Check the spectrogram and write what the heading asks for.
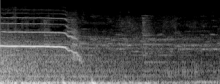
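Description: A shrill, high shriek held at one pitch for most of a second, then sliding down and cutting off, over a low, droning horror score that carries on more quietly afterwards.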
